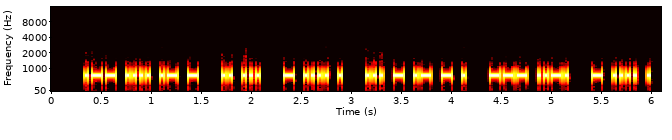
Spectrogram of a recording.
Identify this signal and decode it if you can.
Morse code, heard as a keyed tone, about 36 wpm, 700 Hz. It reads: WHAT IS THE STATE OF THE
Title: Sentences from Top 1000 Words - Review Part 5 - 35wpm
